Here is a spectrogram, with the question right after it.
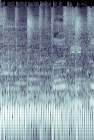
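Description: A motorcycle taxi (ojek) on its way to a garden rumbles past close by, its engine putting out a steady, uneven putter with clattering and faint background noise.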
